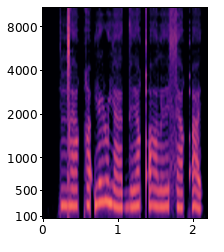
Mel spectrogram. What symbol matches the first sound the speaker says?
ŋ͡ǀ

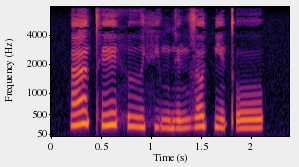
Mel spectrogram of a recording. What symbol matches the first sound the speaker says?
ã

